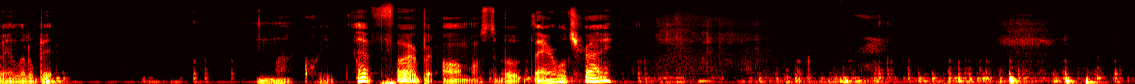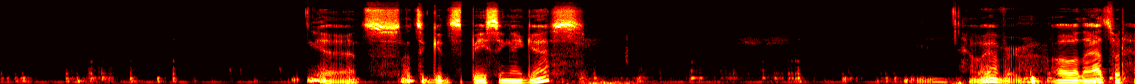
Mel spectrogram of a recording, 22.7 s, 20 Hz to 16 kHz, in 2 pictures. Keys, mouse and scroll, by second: 0.0 g, 5.3 middle click, 6.5 middle click, 8.9-15.0 middle drag, 18.0-19.5 scroll up 1, 19.5-21.1 middle drag, 22.0-22.7 shift+middle drag.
